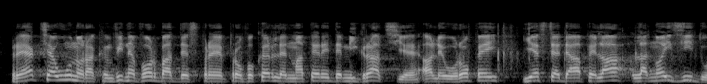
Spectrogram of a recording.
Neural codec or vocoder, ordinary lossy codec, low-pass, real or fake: none; none; 7.2 kHz; real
